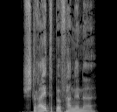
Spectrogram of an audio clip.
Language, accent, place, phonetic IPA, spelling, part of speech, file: German, Germany, Berlin, [ˈʃtʁaɪ̯tbəˌfaŋənə], streitbefangene, adjective, De-streitbefangene.ogg
- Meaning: inflection of streitbefangen: 1. strong/mixed nominative/accusative feminine singular 2. strong nominative/accusative plural 3. weak nominative all-gender singular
